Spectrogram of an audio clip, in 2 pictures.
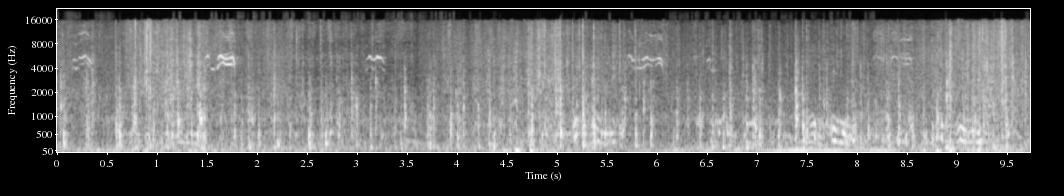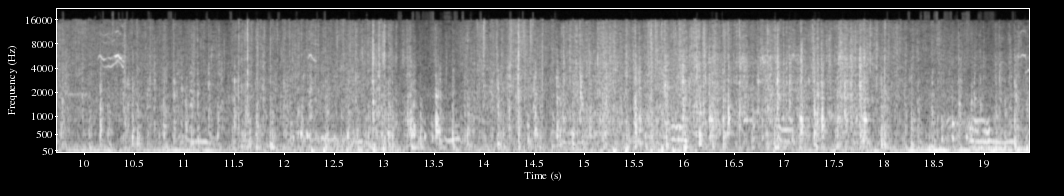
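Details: A pigeon (dove) squeaking and coughing: thin, high squeaks and soft coos with brief cough-like bursts, over low room hum.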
